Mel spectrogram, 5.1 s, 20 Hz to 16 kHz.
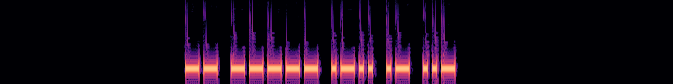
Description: Morse code, heard as a keyed tone, about 36 wpm, 700 Hz. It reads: M0LAU
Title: DXCC-100 Call Signs - 5 Characters - 35wpm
